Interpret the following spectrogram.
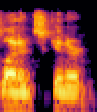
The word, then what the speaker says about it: Lynyrd Skynyrd: their self-titled first album pronounced leonard skinner it's a song that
